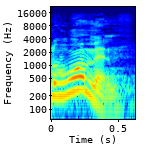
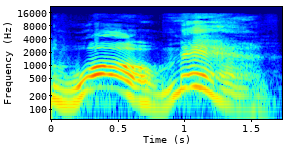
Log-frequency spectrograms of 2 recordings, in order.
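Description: First: The stress falls on the first syllable. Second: The stress falls on the second syllable. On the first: The speaker calls it right. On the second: The speaker calls it wrong.

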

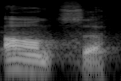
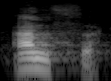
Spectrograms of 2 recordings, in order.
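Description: First: It is said with his native southern accent. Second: It is said with a northern Newcastle accent.

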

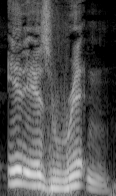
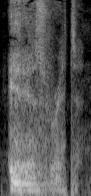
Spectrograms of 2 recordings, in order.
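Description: First: It is said in the speaker's normal voice. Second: It is said in a deep, gravelly put-on voice.

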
